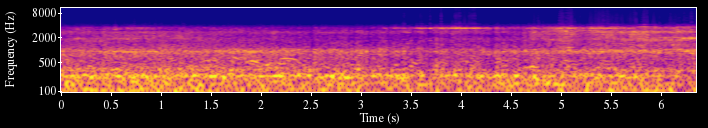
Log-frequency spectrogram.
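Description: Arriving passenger train's coaches rolling along the platform: a steady loud rumble, with a brief high squeal about three and a half seconds in.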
